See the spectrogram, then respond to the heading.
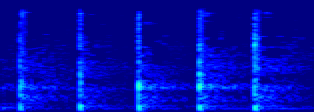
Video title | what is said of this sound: why i moved out of hollywood | it feels like a cement brick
